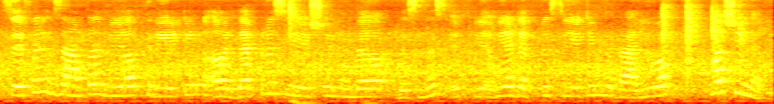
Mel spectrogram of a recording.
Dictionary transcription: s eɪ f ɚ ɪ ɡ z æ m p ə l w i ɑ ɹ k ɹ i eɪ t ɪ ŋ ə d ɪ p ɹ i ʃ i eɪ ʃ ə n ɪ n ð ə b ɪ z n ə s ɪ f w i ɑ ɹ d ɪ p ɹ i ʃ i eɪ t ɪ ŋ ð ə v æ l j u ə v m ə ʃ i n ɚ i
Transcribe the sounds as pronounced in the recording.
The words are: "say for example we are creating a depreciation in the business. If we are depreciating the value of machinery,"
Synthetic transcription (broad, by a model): s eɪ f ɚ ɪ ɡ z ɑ m p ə l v i ɑ ɹ k ɹ i eɪ t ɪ ŋ ə d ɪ p ɹ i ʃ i eɪ ʃ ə n ɪ n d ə b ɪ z n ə s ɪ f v i ɑ ɹ d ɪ p ɹ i s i eɪ t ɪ ŋ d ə v æ l j u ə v m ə ʃ i n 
